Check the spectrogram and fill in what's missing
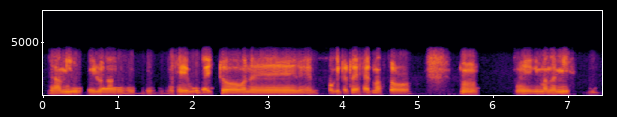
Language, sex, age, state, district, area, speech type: Assamese, male, 45-60, Assam, Majuli, rural, conversation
